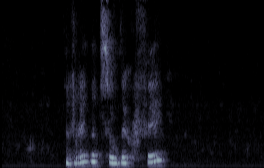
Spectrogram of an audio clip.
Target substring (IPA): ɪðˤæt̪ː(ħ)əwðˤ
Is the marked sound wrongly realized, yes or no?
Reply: yes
